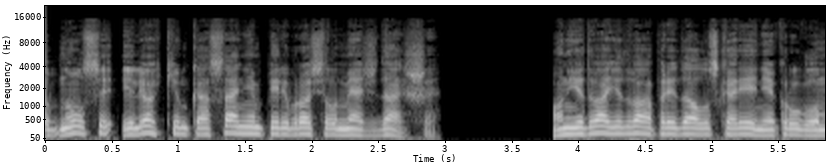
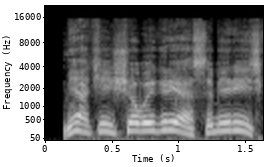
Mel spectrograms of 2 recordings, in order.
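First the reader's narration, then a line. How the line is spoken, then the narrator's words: Shouting. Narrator (Russian): крикнул Илья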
